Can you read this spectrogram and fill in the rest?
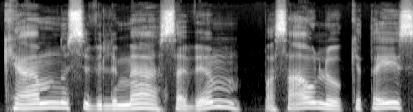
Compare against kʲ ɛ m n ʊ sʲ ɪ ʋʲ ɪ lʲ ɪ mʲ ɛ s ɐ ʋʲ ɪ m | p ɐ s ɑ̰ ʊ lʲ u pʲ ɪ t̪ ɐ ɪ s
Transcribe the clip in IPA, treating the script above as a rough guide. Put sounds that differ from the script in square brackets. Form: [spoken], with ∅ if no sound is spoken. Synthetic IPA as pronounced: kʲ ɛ m n ʊ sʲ ɪ ʋʲ ɪ lʲ ɪ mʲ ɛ s ɐ ʋʲ ɪ m | p ɐ s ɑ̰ ʊ lʲ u [kʲ] ɪ t̪ ɐ ɪ s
